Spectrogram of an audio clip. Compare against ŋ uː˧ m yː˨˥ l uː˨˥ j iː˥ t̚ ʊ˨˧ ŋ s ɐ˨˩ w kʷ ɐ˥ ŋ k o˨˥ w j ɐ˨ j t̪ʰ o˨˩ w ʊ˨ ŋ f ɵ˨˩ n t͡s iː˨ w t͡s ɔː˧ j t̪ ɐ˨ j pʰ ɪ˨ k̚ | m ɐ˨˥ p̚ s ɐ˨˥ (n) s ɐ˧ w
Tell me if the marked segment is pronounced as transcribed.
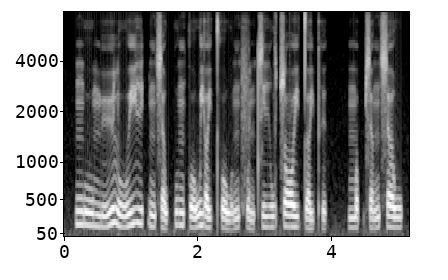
no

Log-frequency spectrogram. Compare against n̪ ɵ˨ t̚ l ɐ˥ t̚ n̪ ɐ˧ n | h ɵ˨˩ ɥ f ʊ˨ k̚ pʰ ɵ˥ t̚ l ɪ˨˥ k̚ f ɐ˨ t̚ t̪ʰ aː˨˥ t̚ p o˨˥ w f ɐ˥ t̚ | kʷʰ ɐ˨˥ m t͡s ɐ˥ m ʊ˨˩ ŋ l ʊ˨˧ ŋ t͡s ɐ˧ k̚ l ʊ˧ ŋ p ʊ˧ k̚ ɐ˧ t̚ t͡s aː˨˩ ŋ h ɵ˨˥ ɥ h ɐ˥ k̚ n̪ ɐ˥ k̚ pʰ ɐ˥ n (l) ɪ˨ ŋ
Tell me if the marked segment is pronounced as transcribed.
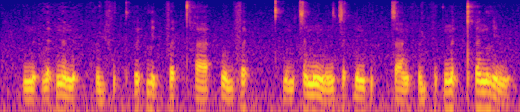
yes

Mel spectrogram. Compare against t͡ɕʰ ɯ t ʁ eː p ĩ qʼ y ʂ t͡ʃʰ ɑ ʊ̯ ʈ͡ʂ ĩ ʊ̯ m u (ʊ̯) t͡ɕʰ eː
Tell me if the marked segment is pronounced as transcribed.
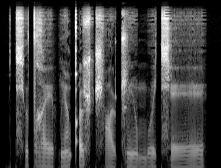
no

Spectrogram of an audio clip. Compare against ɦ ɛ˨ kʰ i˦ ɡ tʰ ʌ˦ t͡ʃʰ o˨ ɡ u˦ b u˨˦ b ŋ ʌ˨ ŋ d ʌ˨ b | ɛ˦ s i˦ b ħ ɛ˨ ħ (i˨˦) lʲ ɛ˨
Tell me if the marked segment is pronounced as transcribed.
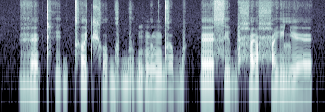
yes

